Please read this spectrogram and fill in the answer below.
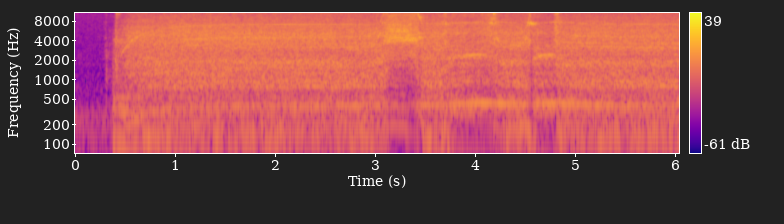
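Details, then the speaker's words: Scarlett SC-280 1600 W vacuum, repaired after water and dirt damage to the motor bearings and power regulator: spins up quickly to a steady high whoosh, no grinding or bearing rattle, stops softly. Runs clean. "работает чётко посторонних шумов нету останавливается мягко"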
